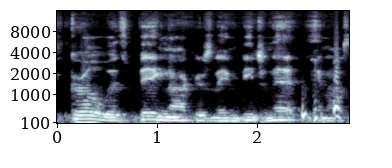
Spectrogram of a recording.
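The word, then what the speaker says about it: B. Jenet: So you pronounce it like I'm a B Jeanette. Oh yeah, B Jeanette.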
